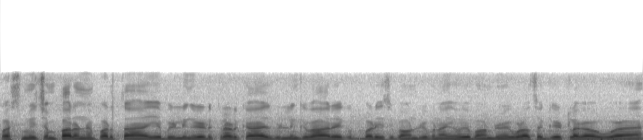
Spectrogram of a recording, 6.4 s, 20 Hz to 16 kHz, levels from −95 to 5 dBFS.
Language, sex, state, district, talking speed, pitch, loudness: Hindi, male, Bihar, West Champaran, 290 wpm, 110 Hz, -19 LUFS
